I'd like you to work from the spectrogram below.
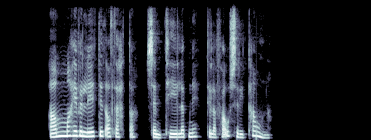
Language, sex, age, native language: Icelandic, female, 30-39, Icelandic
